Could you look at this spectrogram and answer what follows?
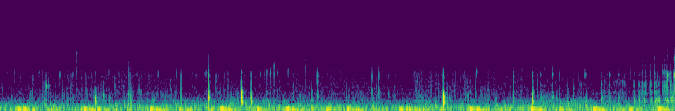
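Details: Stomach rumbling (borborygmi) that came on suddenly, neither hungry nor too full, felt in the pit of the gut and easing after a snack: low bubbling gurgles and irregular rumbles, ordinary bowel sounds of gas and fluid moving.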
